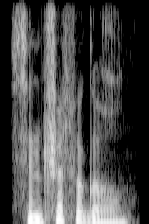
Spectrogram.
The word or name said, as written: centrifugal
